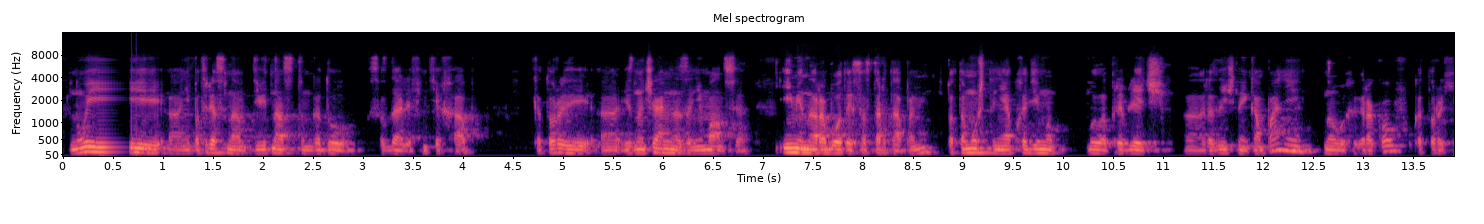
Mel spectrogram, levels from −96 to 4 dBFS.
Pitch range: 95-120 Hz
